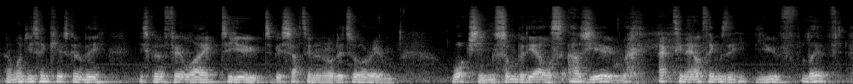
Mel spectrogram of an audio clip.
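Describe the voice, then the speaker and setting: A man's voice: steady tone, brisk, hardly any pauses, mellow. A man asking interview questions in a casual, slightly hesitant, informal way. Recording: roomy echo, background rumble.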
